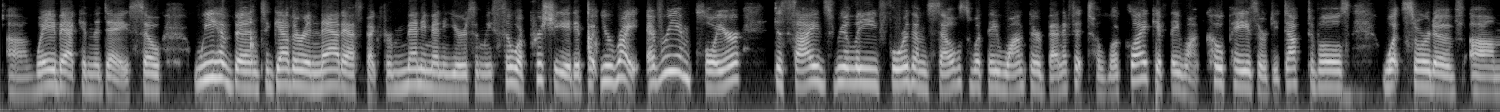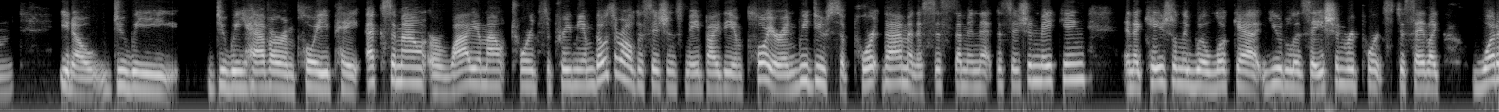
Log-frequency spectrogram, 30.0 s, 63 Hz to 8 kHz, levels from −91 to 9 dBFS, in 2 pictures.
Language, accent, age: English, American, 40-59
